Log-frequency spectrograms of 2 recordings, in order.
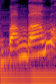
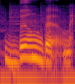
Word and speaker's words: Bum Bum: looks like it says bum bum on the little jar here but in Brazil they pronounce it boom boom and trust us the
